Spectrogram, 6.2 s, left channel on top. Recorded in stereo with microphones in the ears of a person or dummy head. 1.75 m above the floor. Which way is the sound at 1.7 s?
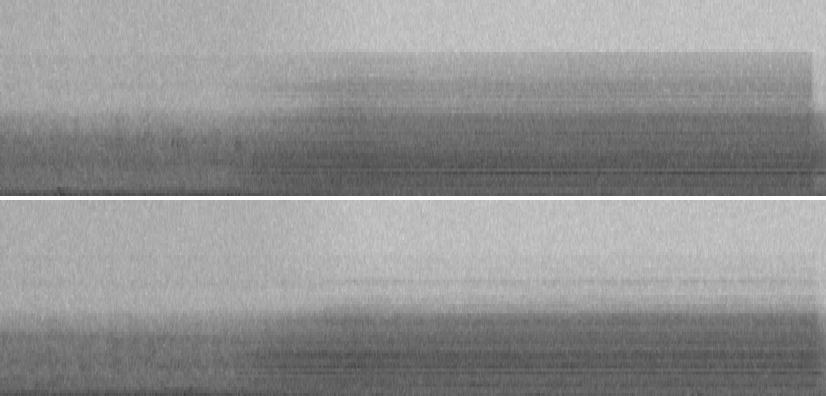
45° left (ahead or behind).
